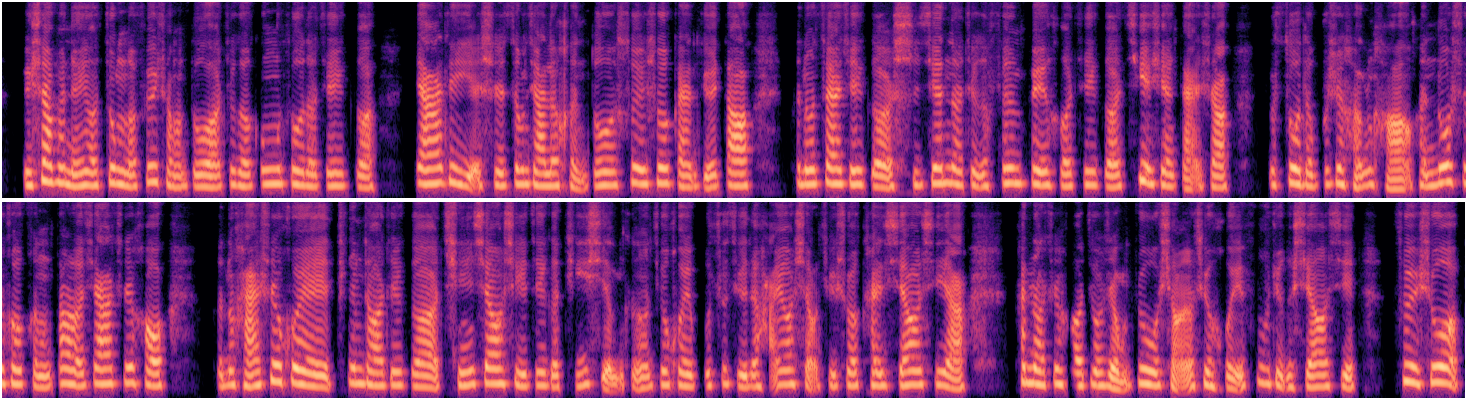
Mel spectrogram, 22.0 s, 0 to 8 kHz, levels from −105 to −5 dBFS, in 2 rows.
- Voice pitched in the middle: No, high, 200 Hz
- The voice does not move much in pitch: No, average, 3.1 semitones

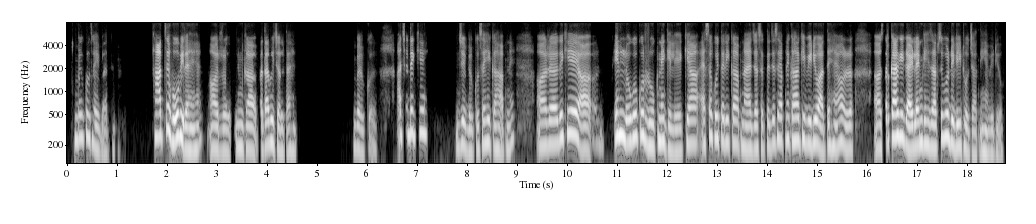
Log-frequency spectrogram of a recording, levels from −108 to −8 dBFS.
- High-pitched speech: Yes, high, 195 Hz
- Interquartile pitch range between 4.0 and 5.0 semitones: Yes, average, 4.6 semitones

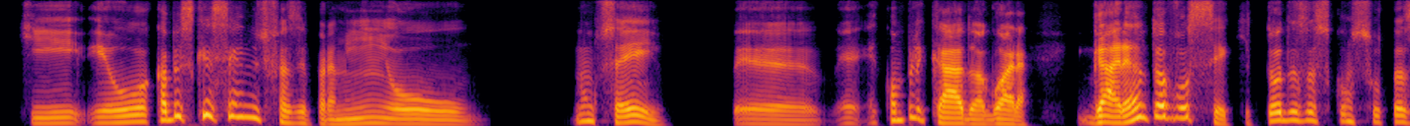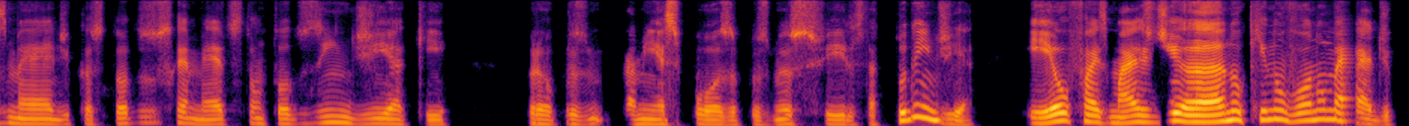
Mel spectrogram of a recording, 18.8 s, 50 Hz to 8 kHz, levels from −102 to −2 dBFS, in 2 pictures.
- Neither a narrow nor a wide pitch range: No, wide, 7.4 semitones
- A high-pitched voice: No, low, 130 Hz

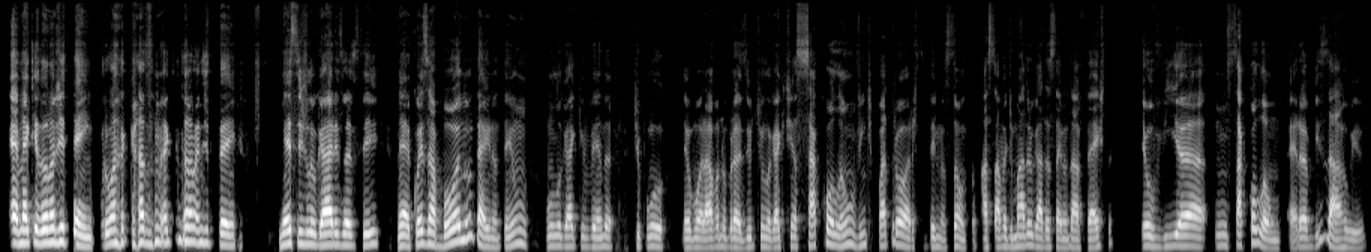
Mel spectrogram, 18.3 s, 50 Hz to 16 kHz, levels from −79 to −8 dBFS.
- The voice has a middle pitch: Yes, medium, 145 Hz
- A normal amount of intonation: Yes, average, 4.6 semitones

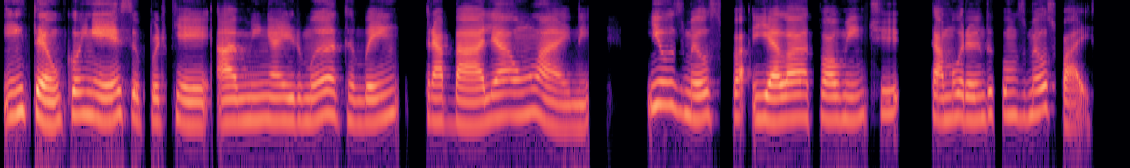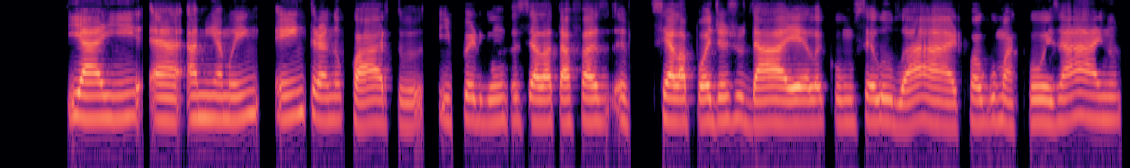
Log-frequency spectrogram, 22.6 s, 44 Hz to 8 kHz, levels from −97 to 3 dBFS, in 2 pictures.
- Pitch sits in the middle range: No, high, 195 Hz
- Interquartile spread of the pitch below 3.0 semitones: Yes, narrow, 2.5 semitones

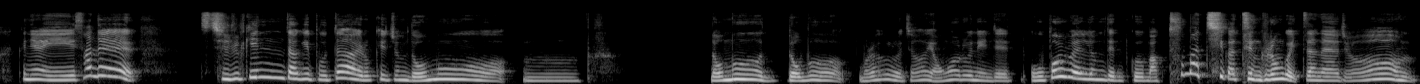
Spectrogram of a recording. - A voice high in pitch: Yes, high, 205 Hz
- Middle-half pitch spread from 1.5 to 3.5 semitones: No, average, 5.3 semitones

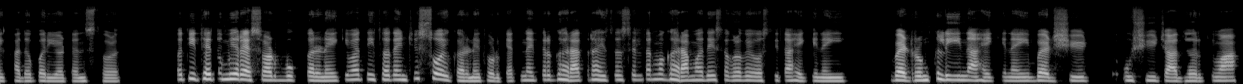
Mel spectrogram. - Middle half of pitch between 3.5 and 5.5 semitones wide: Yes, average, 3.8 semitones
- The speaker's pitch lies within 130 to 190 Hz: Yes, medium, 185 Hz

